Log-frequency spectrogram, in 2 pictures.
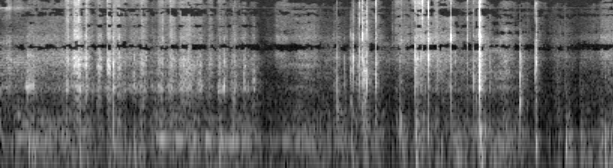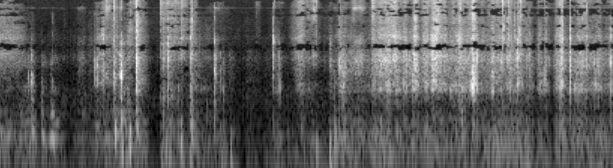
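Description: Faint rustling and crinkling of tissue paper and corduroy fabric as a scrunchie is pressed into a cardboard mailer box, with scattered light taps against the box. It is busiest early and again late, thinning out in the middle.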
